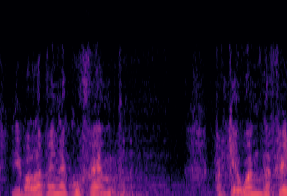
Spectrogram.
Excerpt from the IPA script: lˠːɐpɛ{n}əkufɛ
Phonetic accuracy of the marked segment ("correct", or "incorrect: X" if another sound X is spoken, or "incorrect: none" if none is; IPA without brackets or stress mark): correct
